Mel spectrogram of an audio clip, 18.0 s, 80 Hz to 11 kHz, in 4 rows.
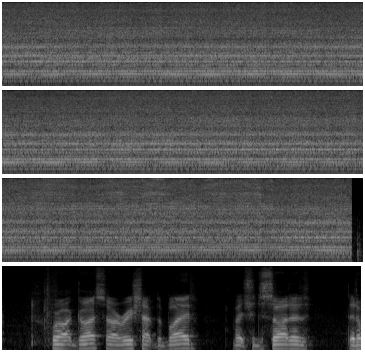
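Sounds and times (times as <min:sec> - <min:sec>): power tool grinding steel: 0:00.0 - 0:13.4.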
